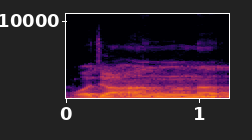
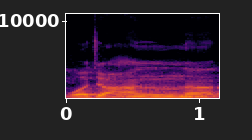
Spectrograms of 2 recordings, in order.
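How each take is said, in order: First: The L merges into a nasal N sound. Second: The same.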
